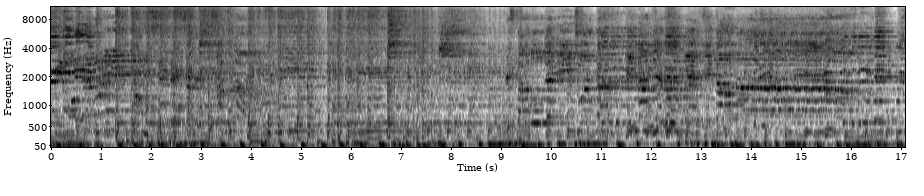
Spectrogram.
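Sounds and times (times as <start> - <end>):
person singing: 0.0 - 5.7, 8.6 - 16.9
drum kit beat: 0.0 - 11.3
bass guitar: 0.0 - 17.0
keyboard: 0.0 - 17.0.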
